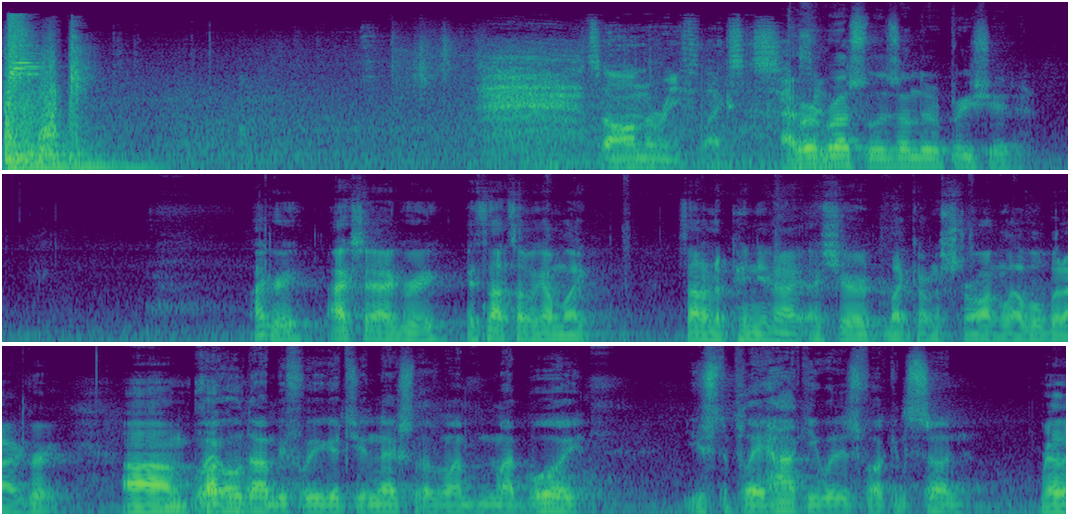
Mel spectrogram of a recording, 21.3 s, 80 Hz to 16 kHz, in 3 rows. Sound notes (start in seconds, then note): 0.0 knife hitting, whooshing; 3.2 sighs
